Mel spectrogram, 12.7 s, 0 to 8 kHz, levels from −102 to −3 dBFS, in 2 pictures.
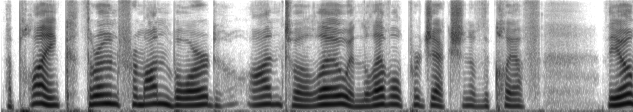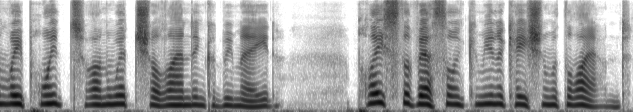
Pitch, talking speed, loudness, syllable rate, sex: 195 Hz, 160 wpm, -16 LUFS, 4.2 syllables/s, male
